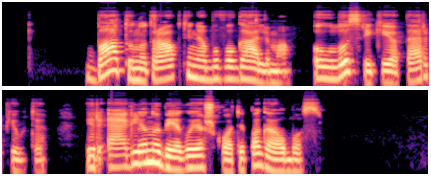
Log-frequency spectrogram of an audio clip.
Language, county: Lithuanian, Kaunas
